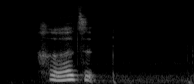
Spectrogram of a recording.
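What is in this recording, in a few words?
"盒子", Chinese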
